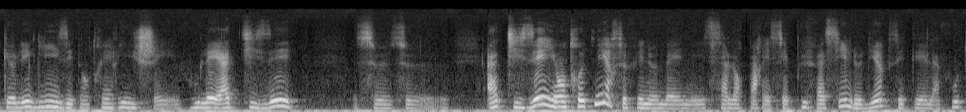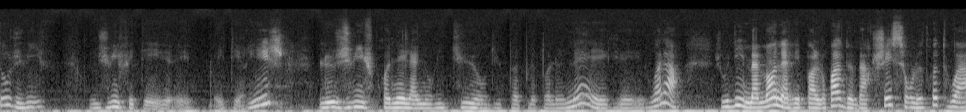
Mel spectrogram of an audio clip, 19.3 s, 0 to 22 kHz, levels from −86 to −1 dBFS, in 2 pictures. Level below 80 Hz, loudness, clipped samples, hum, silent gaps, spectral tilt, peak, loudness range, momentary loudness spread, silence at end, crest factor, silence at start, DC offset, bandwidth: -26 dBFS; -21 LUFS; under 0.1%; none; none; -6 dB/octave; -2 dBFS; 5 LU; 13 LU; 0 s; 18 dB; 0 s; 0.7%; 15.5 kHz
